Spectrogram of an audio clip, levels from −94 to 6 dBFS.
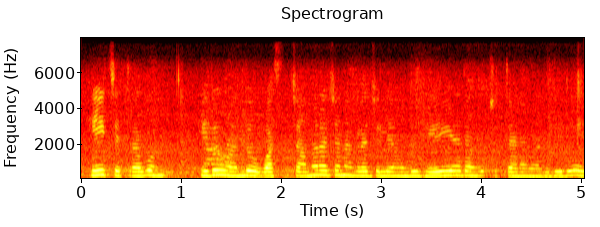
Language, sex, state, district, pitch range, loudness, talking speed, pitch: Kannada, female, Karnataka, Chamarajanagar, 220-250 Hz, -17 LUFS, 85 wpm, 235 Hz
